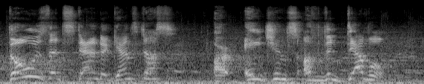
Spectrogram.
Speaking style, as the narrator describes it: Paul shouts from the stage

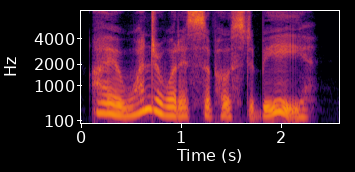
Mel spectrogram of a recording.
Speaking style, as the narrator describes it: he muttered

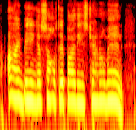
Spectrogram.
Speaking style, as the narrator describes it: she starts screaming

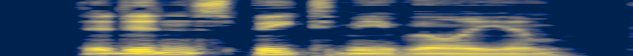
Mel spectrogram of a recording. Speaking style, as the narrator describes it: Giles replied softly

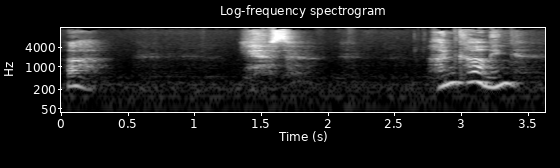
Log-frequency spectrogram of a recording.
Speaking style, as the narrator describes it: she faltered

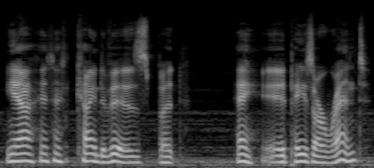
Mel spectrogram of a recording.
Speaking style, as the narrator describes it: chuckled said

